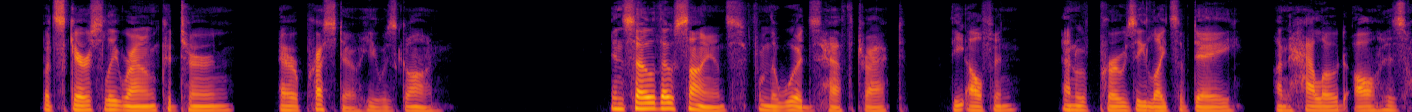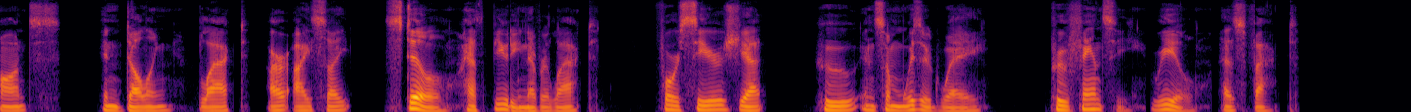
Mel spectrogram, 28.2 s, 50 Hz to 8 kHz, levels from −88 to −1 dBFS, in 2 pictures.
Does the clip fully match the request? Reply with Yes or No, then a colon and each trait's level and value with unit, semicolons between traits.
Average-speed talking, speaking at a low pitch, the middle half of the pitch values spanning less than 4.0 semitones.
No: slow, 115 wpm; low, 105 Hz; average, 2.7 semitones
